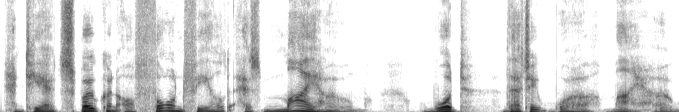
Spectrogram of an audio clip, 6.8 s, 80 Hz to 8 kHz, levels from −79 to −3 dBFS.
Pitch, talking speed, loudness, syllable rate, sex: 110 Hz, 125 wpm, -21 LUFS, 3.3 syllables/s, male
